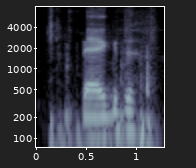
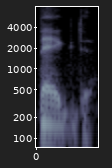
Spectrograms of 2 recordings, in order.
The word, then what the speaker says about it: begged: e is silent but the sound before the ed is voiced so it actually is a d sound it's a regular d which you can potentially stop but begged begged okay what happens if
